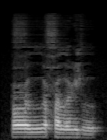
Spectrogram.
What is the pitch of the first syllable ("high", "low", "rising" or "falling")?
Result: high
